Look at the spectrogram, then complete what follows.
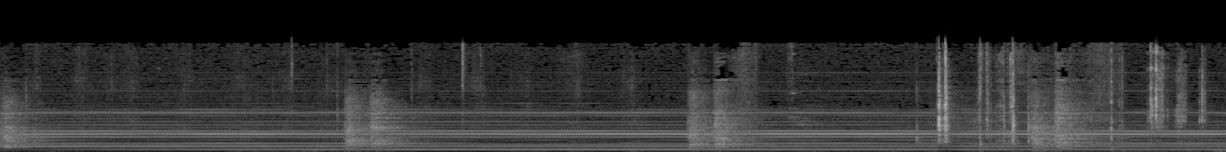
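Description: Steady electrical hum with several fixed tones. Soft hissing swells come about every two and a half seconds, and a few sharp clicks come near the end.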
